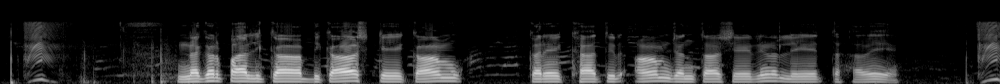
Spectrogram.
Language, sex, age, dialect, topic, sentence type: Bhojpuri, male, 25-30, Northern, banking, statement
